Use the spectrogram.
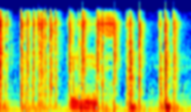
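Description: A thick tarot deck is shuffled by hand in quick, dry bursts of card flutter and clicks, close and crisp, with short pauses between strokes.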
